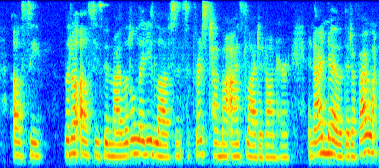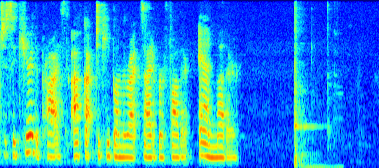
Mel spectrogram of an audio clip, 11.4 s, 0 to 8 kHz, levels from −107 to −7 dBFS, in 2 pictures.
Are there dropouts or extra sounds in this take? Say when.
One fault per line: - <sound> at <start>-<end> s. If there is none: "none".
- thud at 10.1-10.9 s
